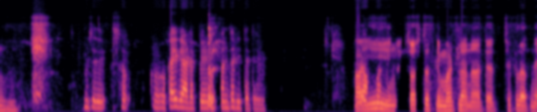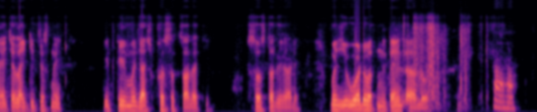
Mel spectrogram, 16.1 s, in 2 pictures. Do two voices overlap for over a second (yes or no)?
no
